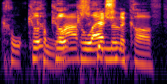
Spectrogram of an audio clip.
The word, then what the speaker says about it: Kalashnikov: Kalashnikov? – The AK-47 assault rifle company changed the world. Now there's an AK-47 kamikaze drone. So how do you pronounce that? – Kalashnikov.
